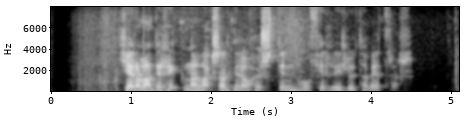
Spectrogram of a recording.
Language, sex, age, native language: Icelandic, male, 50-59, Icelandic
